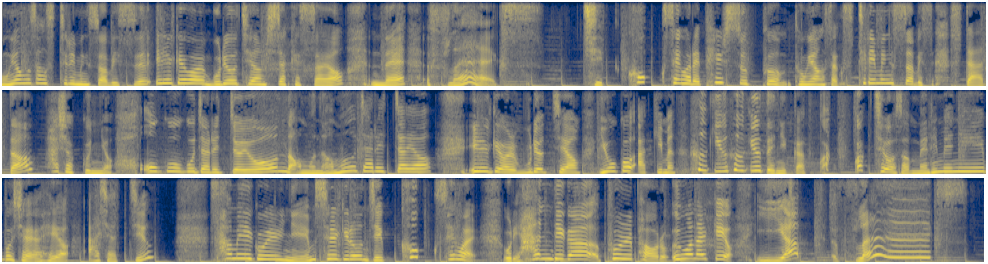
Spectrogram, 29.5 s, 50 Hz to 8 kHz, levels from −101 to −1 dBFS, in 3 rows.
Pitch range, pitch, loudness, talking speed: 245-360 Hz, 300 Hz, -14 LUFS, 275 characters per minute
